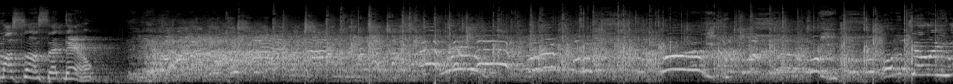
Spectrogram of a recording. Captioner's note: audience laughing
